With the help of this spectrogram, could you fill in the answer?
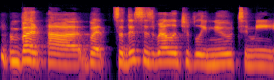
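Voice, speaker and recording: A woman at a very fast pace, with fairly even intonation. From Germany. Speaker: spiritual channeler. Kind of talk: interview.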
